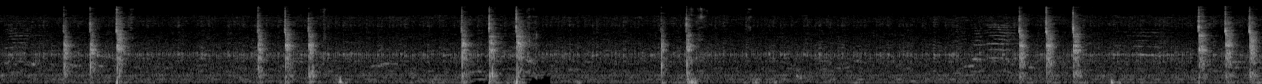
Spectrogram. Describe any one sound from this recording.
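A metal tool scrapes and scratches at wood.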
